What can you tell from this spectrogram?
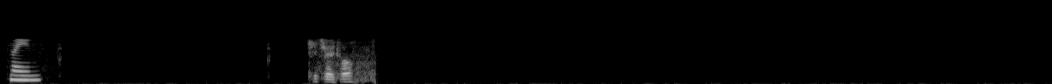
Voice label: Mesa Simulcast, MESA PD, scanner audio; 3 Red Mt; MesaPoliceDep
